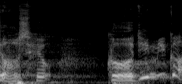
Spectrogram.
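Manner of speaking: put-on startled, alarmed old woman's voice, caught off guard. Speaker retells a 3 a.m. phone call, voicing the startled grandmother answering. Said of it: "놀란 할머니의 목소리가 들립니다".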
